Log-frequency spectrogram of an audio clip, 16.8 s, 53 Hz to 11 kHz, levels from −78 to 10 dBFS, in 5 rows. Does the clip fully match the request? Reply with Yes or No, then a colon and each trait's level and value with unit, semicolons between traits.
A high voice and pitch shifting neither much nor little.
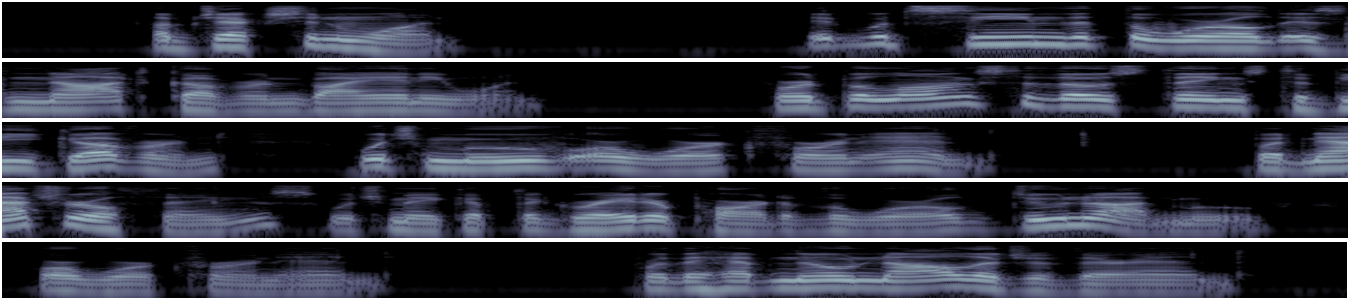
No: low, 125 Hz; average, 4.5 semitones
